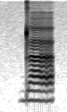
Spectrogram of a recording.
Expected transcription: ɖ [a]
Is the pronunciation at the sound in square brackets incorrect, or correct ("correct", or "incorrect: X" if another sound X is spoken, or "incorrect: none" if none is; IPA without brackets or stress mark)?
correct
